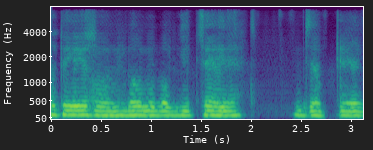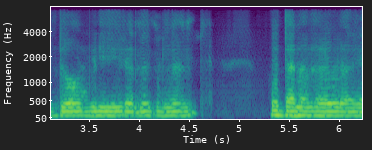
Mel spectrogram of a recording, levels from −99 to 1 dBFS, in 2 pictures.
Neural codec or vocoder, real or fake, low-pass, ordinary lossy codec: codec, 16 kHz, 1 kbps, FreqCodec, smaller model; fake; 7.2 kHz; none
